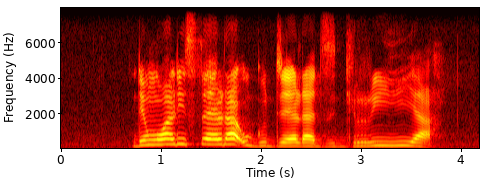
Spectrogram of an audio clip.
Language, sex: Venda, female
